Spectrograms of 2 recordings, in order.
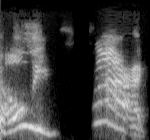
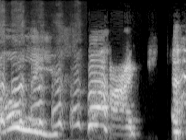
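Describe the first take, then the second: First: Said in the usual way. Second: Slow, drawn out through laughter; laughing exclamation. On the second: Real, not acted. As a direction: stretch it while cracking up. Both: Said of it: "Who has tickets on himself there?".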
